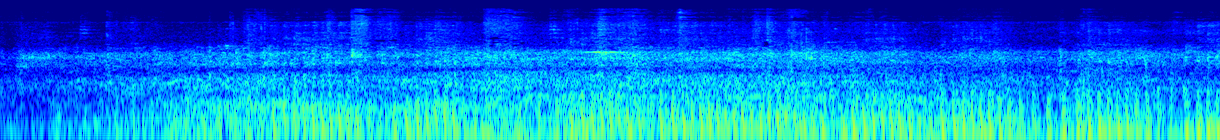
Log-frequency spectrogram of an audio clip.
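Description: Small motorcycle engine running, pulling a sidecar cart, growing louder over the first second and then holding steady.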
